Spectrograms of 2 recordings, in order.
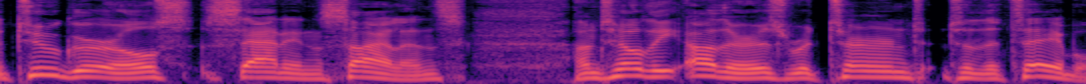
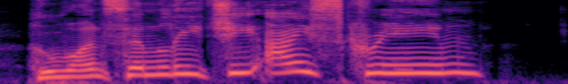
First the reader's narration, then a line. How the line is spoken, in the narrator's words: Daphne cried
